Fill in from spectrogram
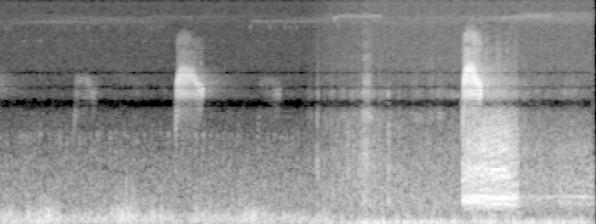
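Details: Common Nighthawk in Deschutes National Forest gives its short nasal, buzzy peent standard call, given throughout flight, then a loud half-second whooshing roar as the male's wings boom when pulling up from a display dive, a mating display.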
